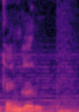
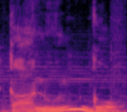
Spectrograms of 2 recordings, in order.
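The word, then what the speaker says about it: Kanungo: People call me Kangaroo. But my surname is pronounced कानून गो।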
